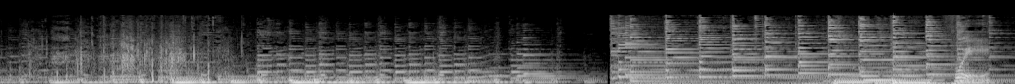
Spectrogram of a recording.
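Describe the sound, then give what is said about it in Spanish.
A horse gallops off at full speed, just mounted by a rider fleeing; its rhythmic hoofbeats and a brief whinny mixed into a loud, lively musical backing that swells after a short pause. “sin esperar hacer el negocio, salió disimuladamente y subiendo al caballo, escapó a toda carrera.”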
